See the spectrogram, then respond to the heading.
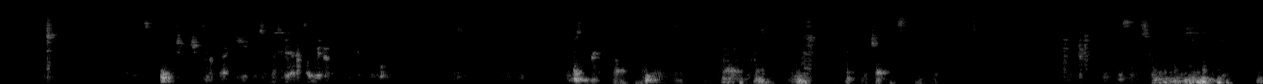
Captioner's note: background chatter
